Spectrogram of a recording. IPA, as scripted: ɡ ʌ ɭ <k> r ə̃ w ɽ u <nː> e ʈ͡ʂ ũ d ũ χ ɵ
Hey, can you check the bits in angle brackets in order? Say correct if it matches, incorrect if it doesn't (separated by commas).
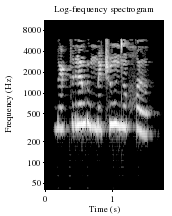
correct, incorrect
